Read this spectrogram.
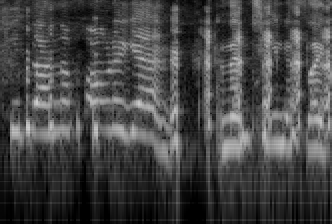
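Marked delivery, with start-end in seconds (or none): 0.0-1.4 much higher chirpy dispatcher voice; mock dispatcher calls a coworker about her; perky dispatcher. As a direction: play the gossiping dispatcher bright and high. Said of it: "she's like".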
